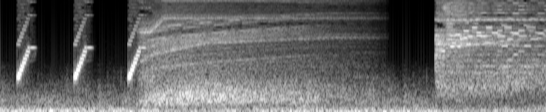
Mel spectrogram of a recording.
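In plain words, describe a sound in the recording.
A magic spell whooshes with shimmering, rising chimes.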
